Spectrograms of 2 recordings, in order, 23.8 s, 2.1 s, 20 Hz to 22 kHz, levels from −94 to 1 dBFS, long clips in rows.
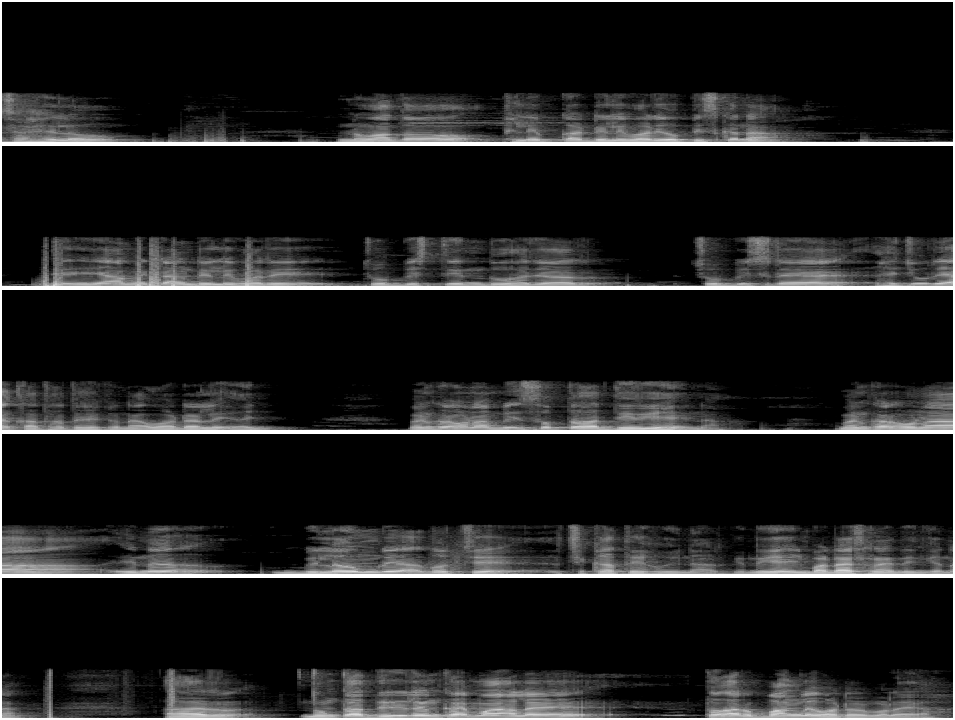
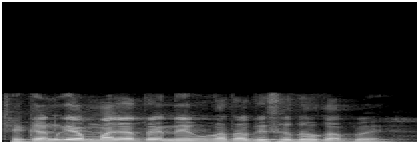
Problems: background sounds at intervals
